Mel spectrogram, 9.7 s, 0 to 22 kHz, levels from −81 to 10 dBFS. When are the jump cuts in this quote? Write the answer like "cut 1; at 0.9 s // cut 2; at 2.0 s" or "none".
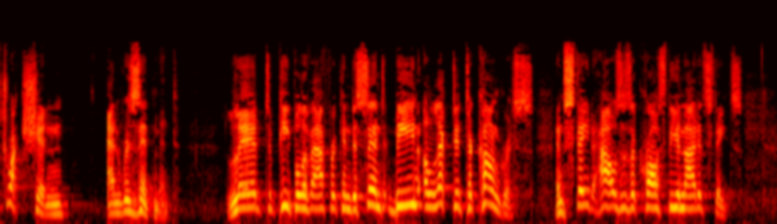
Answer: cut 1; at 6.9 s

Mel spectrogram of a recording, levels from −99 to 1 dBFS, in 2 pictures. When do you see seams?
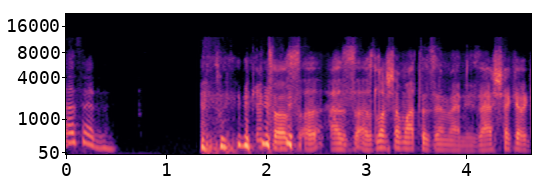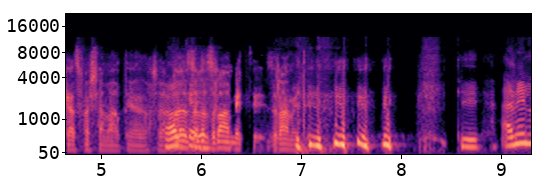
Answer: none

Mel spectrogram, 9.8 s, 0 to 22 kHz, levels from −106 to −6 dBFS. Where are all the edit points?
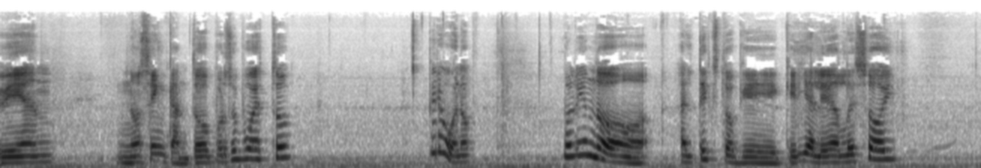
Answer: none

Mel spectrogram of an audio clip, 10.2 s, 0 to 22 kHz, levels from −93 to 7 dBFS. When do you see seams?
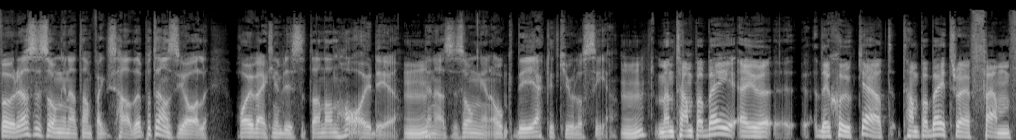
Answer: none

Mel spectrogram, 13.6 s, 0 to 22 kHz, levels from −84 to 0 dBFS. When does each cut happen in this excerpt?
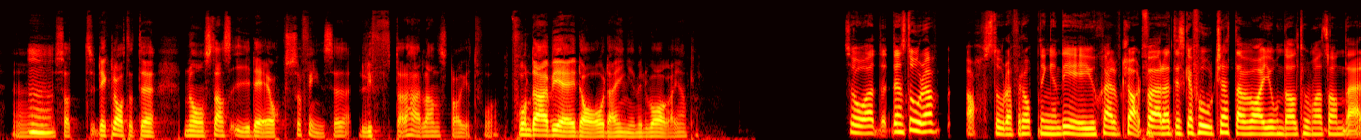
cut 1; at 3.5 s // cut 2; at 5.1 s // cut 3; at 11.4 s

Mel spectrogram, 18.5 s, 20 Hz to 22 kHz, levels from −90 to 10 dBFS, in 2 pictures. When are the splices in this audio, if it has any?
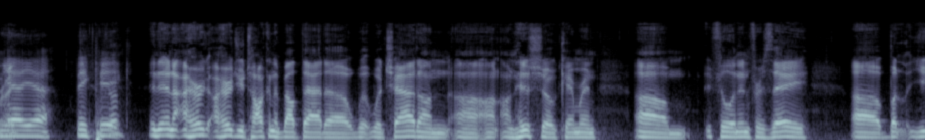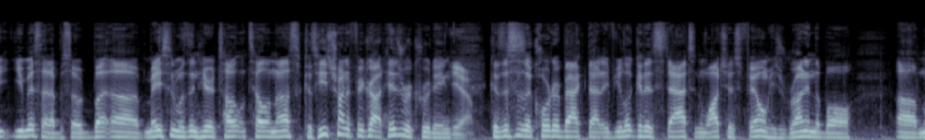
none

